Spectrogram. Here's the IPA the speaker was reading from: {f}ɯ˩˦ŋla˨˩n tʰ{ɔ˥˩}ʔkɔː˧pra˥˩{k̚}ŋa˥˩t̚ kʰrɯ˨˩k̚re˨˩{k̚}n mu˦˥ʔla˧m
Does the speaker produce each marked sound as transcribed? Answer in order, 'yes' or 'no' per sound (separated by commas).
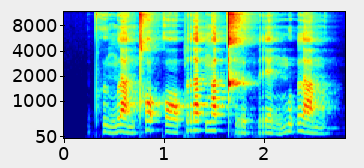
no, yes, no, no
